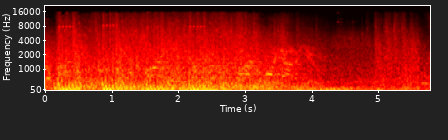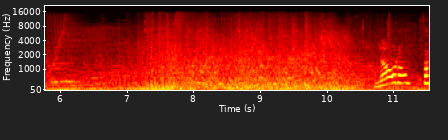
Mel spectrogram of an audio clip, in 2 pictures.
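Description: Rapid laser gunfire blasts and crackles.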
